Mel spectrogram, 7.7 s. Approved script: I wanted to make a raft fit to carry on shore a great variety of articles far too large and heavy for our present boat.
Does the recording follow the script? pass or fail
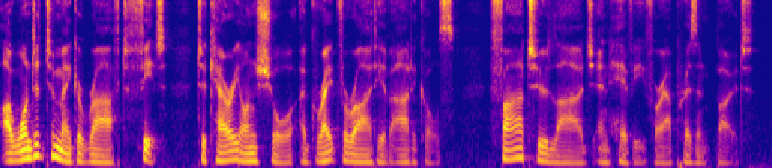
pass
